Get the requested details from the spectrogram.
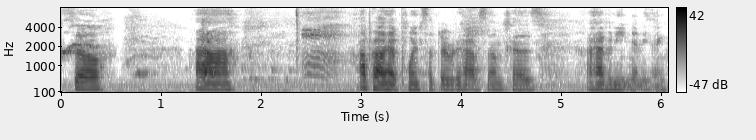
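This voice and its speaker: A woman talks at medium pitch with long, frequent pauses. Noticeable background noise can be heard. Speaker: mom vlogger. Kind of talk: casual vlog chat. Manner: chatty, many fillers.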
